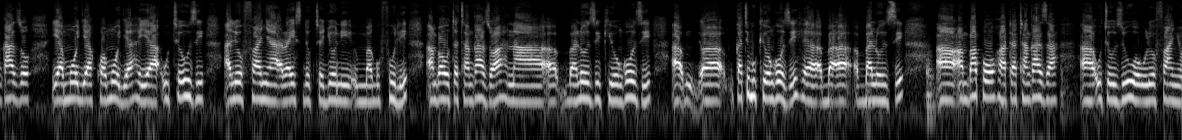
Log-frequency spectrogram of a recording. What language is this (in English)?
Swahili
